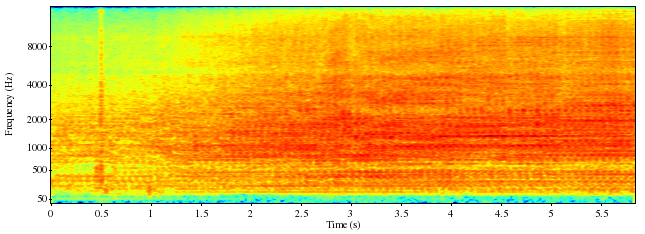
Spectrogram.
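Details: 1993 Honda Prelude with H23A1 engine running with a steady quick ticking knock, about three or four a second, over the idle; owner asks what's wrong, source unknown.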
